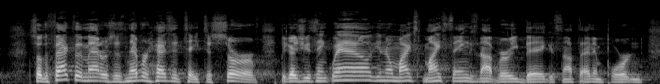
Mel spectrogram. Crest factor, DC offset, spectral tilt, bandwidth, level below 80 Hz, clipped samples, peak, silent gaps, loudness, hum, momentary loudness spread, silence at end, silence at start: 18 dB; under 0.1%; -5.5 dB/octave; 13 kHz; -58 dBFS; under 0.1%; -2 dBFS; none; -21 LUFS; none; 7 LU; 0 s; 0.15 s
